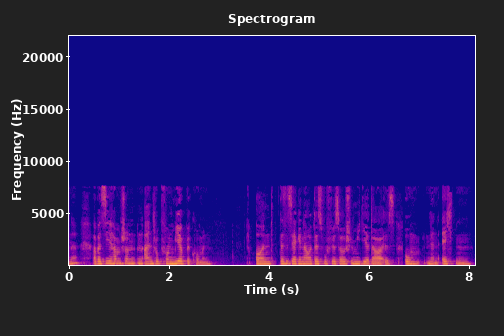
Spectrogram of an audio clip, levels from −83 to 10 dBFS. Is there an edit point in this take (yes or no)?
yes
